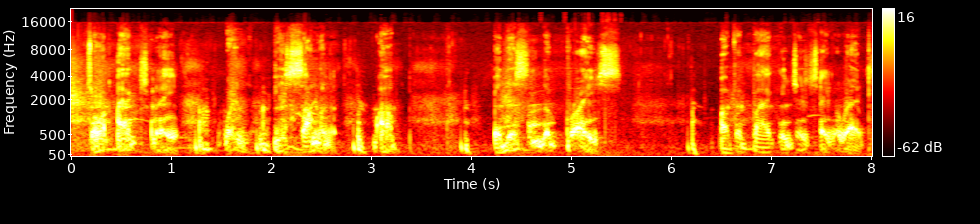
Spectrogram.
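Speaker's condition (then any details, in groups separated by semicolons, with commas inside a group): Complete laryngectomy; total laryngectomy, throat cancer, smoking-related, no vocal cords; lost voice, learned new form of speech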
